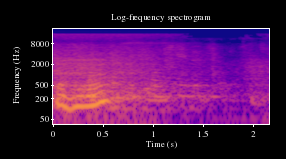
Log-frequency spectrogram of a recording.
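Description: A man's short wordless "hm", about half a second long, its pitch dipping and then rising, followed by quiet room tone.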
